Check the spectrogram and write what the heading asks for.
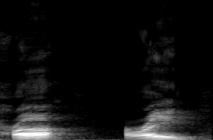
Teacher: ha and ayn pronounced from the middle of the throat. In the middle of the throat, ha, and when you actually say the letter correctly, you will feel there's a twinge in your actual Adam apple.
